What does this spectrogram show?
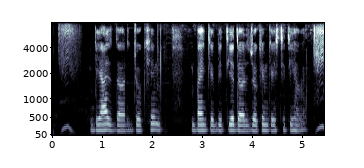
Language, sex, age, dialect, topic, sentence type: Bhojpuri, male, 18-24, Northern, banking, statement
